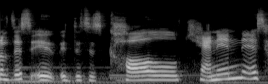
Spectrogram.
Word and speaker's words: Cennin: So, one of this is this is Kenan is how you pronounce it, but it's a potato leak soup pretty much.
